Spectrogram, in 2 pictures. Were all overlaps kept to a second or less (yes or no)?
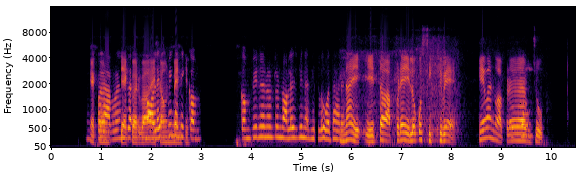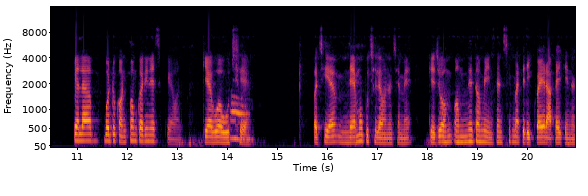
no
